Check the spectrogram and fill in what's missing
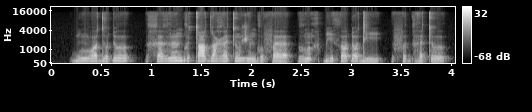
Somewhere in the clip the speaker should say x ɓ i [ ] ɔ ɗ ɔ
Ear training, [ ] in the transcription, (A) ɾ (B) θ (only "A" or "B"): B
